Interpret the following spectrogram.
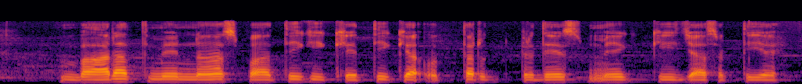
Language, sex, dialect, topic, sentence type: Hindi, male, Kanauji Braj Bhasha, agriculture, statement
